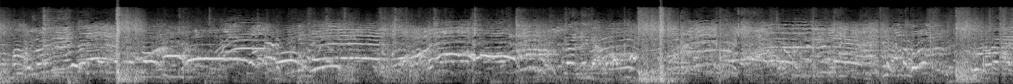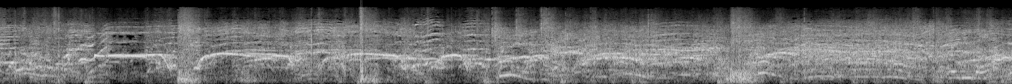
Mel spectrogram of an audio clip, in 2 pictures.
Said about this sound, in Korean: 다시 한번 아이들의 환호 성을 한번 들어보시죠.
